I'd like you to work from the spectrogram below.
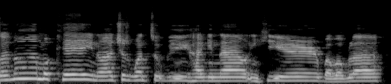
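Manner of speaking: put-on child's voice. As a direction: lightly play the contented child who wants to stay. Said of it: "She changed her voice for a, a child".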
